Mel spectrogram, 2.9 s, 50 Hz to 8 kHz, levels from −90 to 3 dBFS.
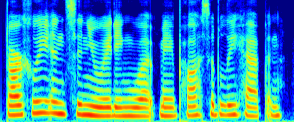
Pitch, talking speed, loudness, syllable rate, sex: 230 Hz, 120 wpm, -17 LUFS, 4.7 syllables/s, female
